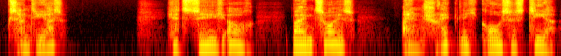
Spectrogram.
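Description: A man's voice: mid-range voice, big pitch swings, unhurried, slightly rough, no room sound, studio quality, pitched above the performer's own voice, full character voice. A man voicing a frightened male servant in a Greek comedy, read aloud in an audiobook. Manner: alarmed, exclaiming. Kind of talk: audiobook reading.

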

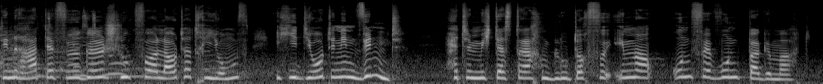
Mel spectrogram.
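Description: A woman's voice: high-pitched, unhurried, slight background noise. A woman voicing a frightened, guilt-ridden boy who narrates earnestly in the first person. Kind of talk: radio play narration.

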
